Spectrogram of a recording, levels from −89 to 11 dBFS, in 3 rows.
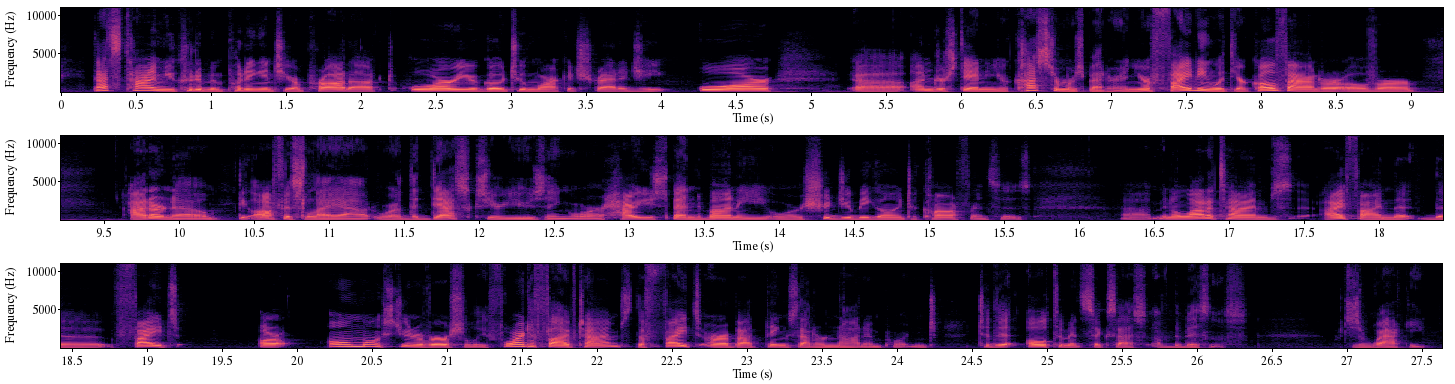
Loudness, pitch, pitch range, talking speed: -22 LUFS, 155 Hz, 140-165 Hz, 195 wpm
